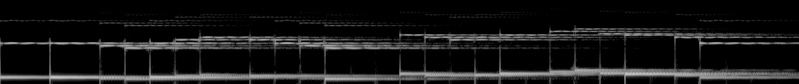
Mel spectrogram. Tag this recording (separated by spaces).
cute ambient bells melody sound key chord tune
